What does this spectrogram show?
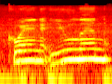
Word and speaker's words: Qiu Yuelan: to pronounce that uh Quinn yulin yes that's how you pronounce it I just got credibility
